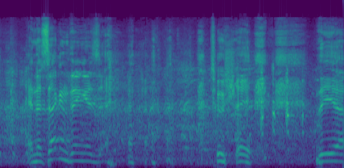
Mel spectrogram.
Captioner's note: laughter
